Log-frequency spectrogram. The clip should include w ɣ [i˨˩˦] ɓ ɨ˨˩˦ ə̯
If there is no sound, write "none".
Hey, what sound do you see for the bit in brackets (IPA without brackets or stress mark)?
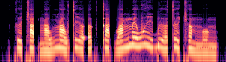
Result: i˨˩˦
